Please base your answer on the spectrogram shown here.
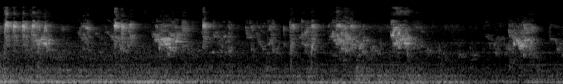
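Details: Young budgerigar repeating short, scratchy squawks roughly once a second, some with a sharp whistled edge, over a low background hum.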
